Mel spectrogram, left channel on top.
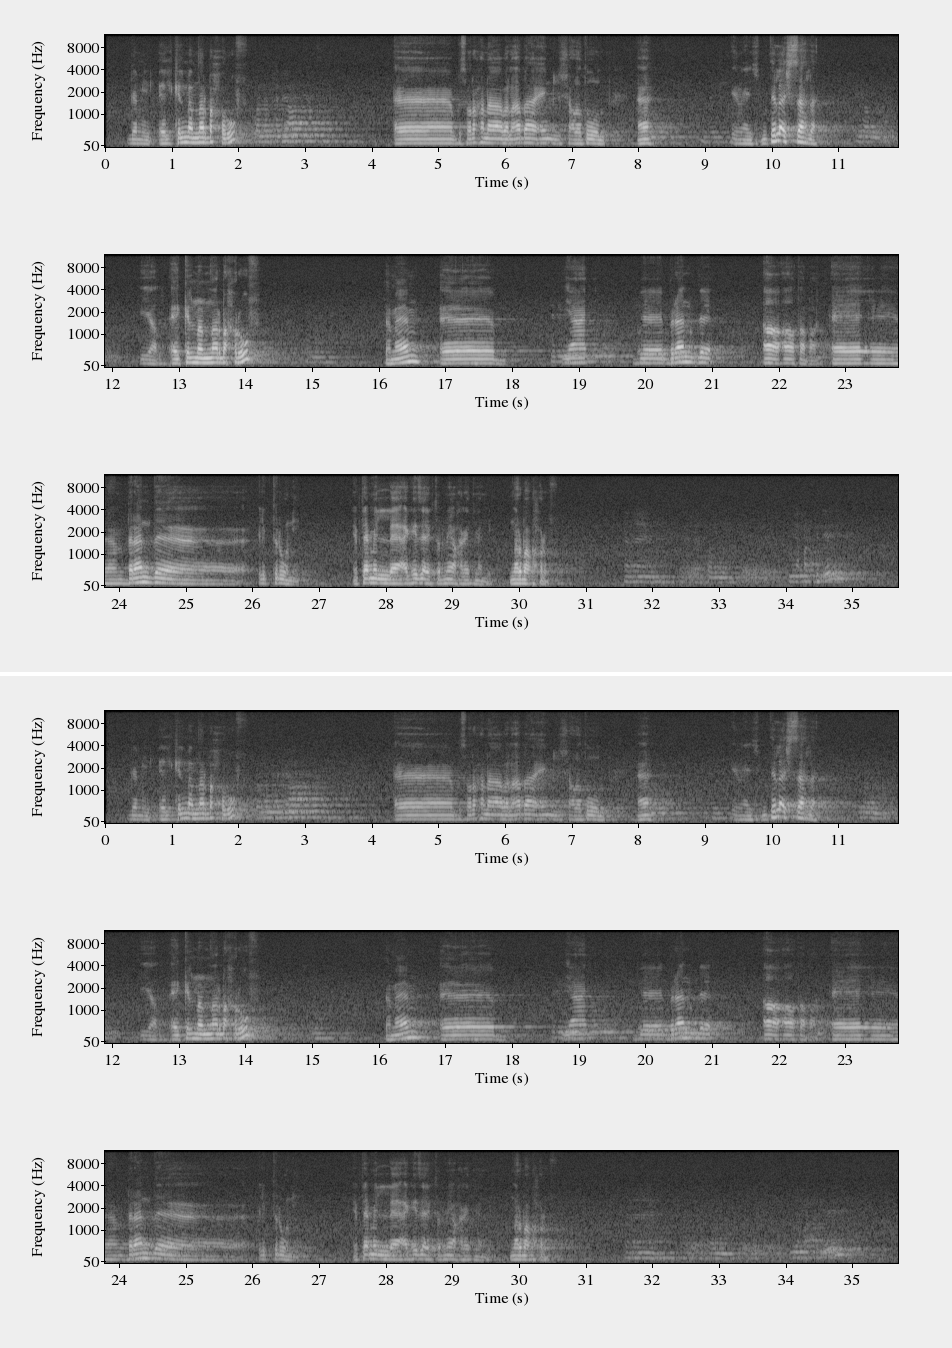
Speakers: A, on the left; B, on the left.
A: جميل الكلمة من أربع حروف
B: ولا نخليها عربي احسن
A: آه بصراحة أنا بلعبها انجلش على طول
B: خلاص
A: ها
B: ماشي
A: آه
B: ماشي
A: ماشي ما تقلقش سهلة
B: يلا يلا بينا
A: يلا آه، كلمة من أربع حروف
B: تمام
A: تمام آه
B: الكاتيجوري
A: يعني
B: بتاعها ايه بقى انت
A: ب-
B: قلت هتقولي الكاتيجوري
A: براند اه اه طبعا
B: خلاص تمام
A: آه براند آه إلكتروني يعني بتعمل أجهزة إلكترونية وحاجات من دي من أربع حروف
B: تمام آه طيب آه فيها حرف ال L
